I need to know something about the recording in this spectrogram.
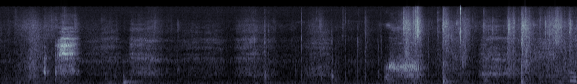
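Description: A man breathing heavily, out of breath from climbing. There is a loud breath about a second in and a longer, louder one around six seconds in, with quieter breaths between.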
